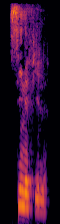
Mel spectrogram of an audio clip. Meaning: cinephile
- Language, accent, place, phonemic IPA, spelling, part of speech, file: French, France, Lyon, /si.ne.fil/, cinéphile, noun, LL-Q150 (fra)-cinéphile.wav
